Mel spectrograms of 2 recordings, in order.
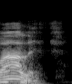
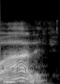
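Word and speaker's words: אלף: Bom, eu vou utilizar aqui o Aleph, porque o Aleph, ele não tem som, ele é mudo.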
